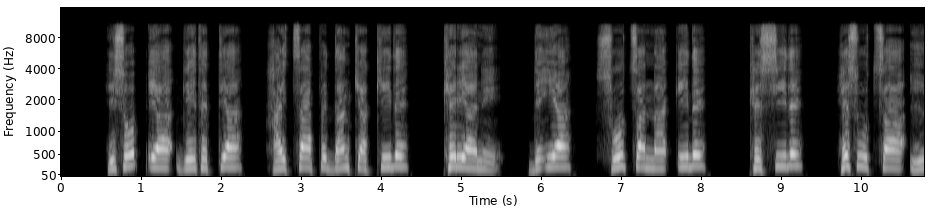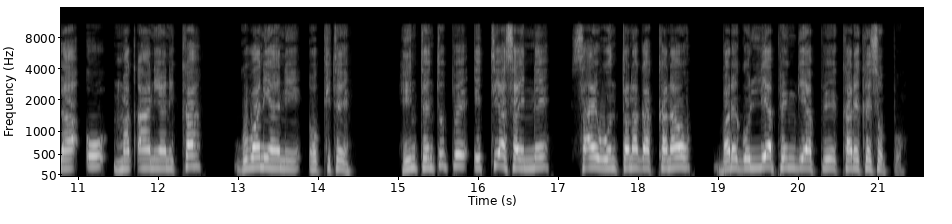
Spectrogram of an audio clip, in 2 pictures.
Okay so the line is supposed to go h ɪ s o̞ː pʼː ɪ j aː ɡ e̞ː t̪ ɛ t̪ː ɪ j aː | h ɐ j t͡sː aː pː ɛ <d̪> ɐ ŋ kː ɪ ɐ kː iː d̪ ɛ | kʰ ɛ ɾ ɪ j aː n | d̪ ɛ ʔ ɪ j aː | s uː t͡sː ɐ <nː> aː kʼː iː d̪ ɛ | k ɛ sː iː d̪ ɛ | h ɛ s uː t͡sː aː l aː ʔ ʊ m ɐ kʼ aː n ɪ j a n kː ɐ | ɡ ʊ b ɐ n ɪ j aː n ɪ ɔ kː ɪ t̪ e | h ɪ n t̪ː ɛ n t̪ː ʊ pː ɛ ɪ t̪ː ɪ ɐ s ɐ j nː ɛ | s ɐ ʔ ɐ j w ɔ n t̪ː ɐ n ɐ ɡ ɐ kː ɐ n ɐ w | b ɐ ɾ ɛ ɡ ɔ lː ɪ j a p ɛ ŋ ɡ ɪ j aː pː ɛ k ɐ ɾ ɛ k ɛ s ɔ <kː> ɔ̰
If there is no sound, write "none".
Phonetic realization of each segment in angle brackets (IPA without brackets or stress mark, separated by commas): d̪, nː, pː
